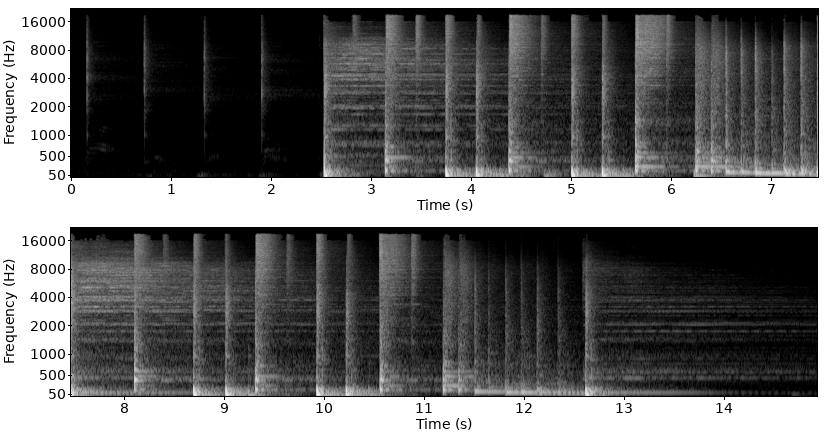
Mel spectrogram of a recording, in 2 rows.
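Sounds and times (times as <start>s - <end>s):
drum recording with delay mix: 2.6s - 13.6s.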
